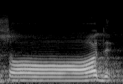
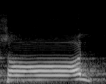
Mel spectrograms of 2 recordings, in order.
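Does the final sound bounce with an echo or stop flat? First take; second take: echo; flat. First: The final consonant ends with a bouncing echo. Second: The final consonant ends flat with no echo. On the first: The speaker calls it right. "di ujungnya ada qalqalah" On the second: The speaker calls it wrong. "Itu salah"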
